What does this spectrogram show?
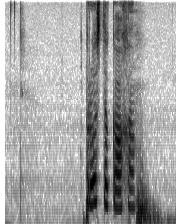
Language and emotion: Russian, neutral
